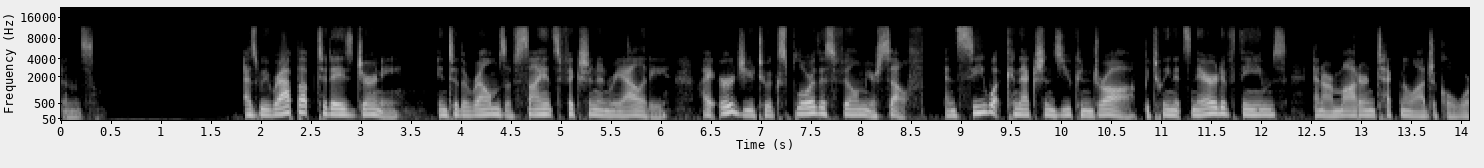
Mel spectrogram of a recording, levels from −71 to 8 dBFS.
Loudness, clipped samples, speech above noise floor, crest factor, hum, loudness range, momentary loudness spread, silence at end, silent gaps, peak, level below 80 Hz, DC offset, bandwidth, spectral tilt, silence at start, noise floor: -20 LUFS; under 0.1%; 51 dB; 16 dB; none; 2 LU; 11 LU; 0 s; none; -4 dBFS; -48 dBFS; under 0.1%; 12 kHz; -5 dB/octave; 0 s; -71 dBFS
